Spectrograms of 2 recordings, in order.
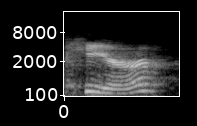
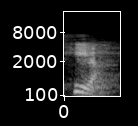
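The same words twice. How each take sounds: First: The final R sound is clearly pronounced. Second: The final R sound is dropped. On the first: "instead of here" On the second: "it's here"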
